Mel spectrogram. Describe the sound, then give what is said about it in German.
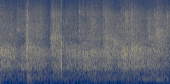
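A brief burst of audience applause for two people being introduced, steady dense clapping from many hands at moderate volume with no voices, lasting under two seconds. “Auch für, für die beiden bitte einen kurzen Applaus”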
